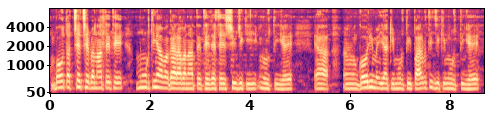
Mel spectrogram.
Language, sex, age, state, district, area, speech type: Hindi, female, 60+, Uttar Pradesh, Hardoi, rural, spontaneous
